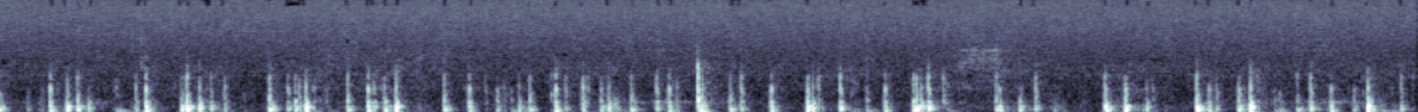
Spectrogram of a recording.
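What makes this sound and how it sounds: Fingertips tap and rub the two hollow rubber or silicone ear pieces of a black binaural microphone while the hands cup them. Dozens of quick, dull, muffled thumps follow in an uneven rapid stream, deep and boomy with almost no bright edge and each dying away at once.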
